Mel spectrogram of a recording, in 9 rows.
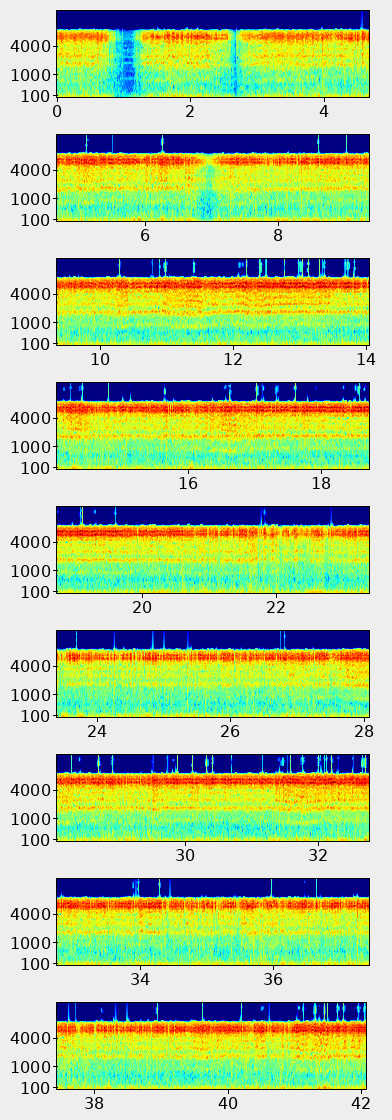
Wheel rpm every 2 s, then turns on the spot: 110, 160, 210, 180, 230, 220, 230, 230, 230, 230, 230, 240, 230, 230, 230, 230, 230, 230, 230, 230, 230.
none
